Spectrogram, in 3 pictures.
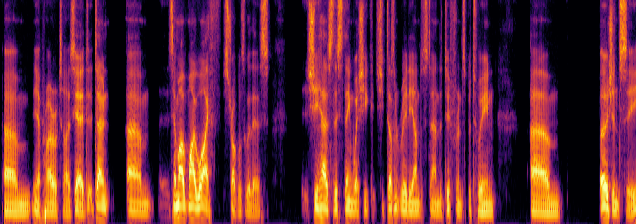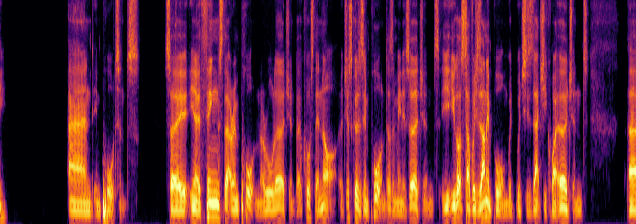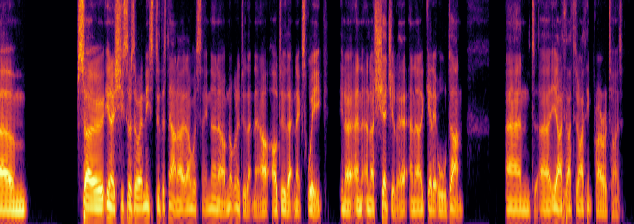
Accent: England, United Kingdom; as an English person, for me

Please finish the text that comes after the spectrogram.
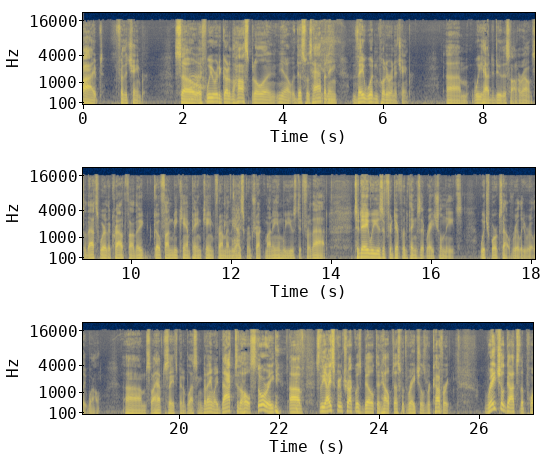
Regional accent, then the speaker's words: New York, United States; moved away as an adult; now in Columbus, Indiana, United States; I'm a New Yorker

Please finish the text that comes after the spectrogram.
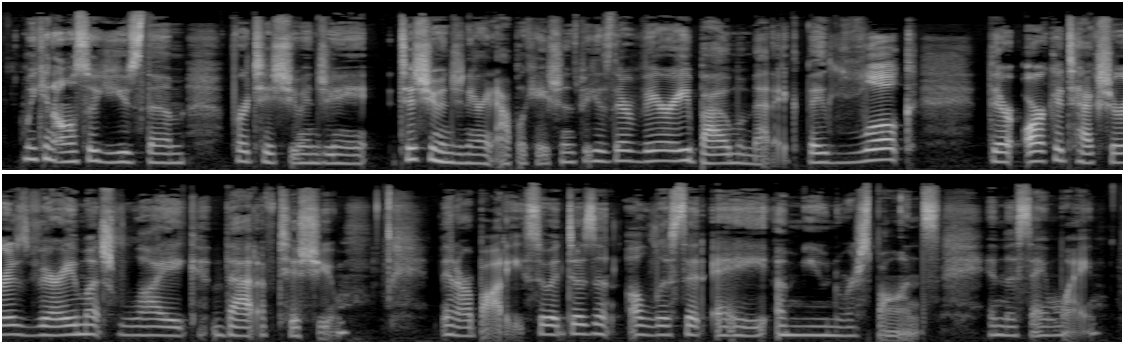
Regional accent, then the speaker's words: South Louisiana, United States; I am from South Louisiana

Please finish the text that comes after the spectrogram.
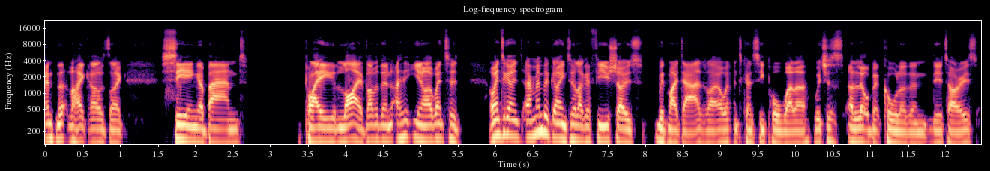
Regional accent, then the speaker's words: East Preston, South East England, United Kingdom; also born or lived in Brighton; I was born just a little bit out of Brighton, so I'm, like, thirty minutes away from here, like, near, eh, next to this place called East Preston and Rustington, which is, like, a really small village

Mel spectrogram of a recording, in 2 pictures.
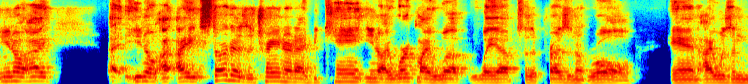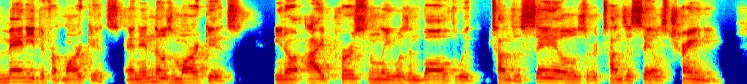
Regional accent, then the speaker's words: Los Angeles, California, United States; I was born and raised in Los Angeles. Spent most of my life out there.

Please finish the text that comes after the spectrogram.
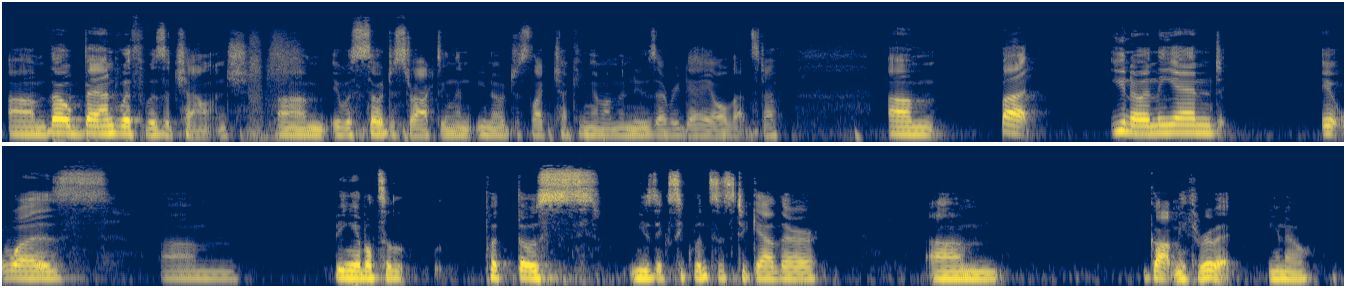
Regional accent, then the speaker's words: South Africa; moved away; I come from South Africa. I grew up during apartheid

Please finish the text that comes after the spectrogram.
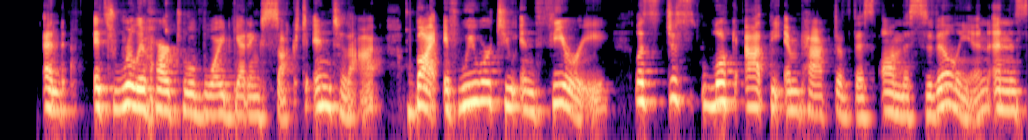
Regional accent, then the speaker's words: United States; I was driven into, you know, journalism because I am Syrian American, and 9/11 had happened, and the anti-Arab rhetoric was just out of control.

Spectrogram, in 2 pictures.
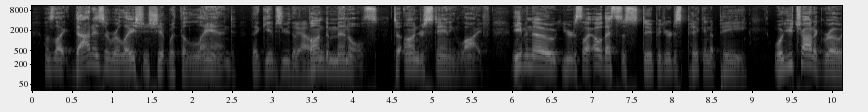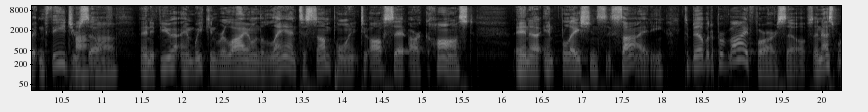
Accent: Farmerville, Louisiana, United States; Well, when my buddies were out water skiing and enjoying themselves and fishing and bass fishing. It was like June or May or June. I was out in the pea patch picking purple hull peas.

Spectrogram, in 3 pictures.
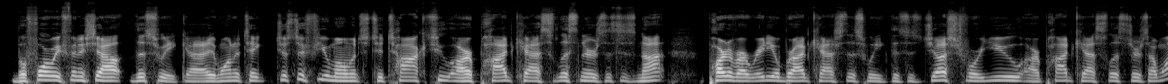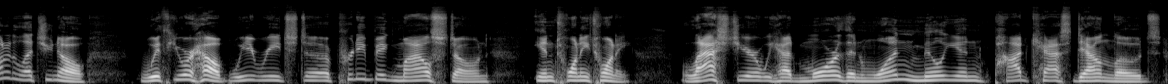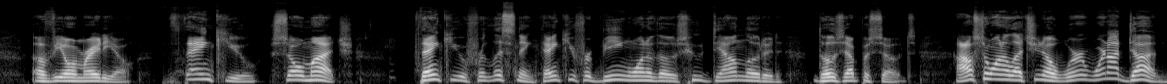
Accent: United States; particularly as American Christians

